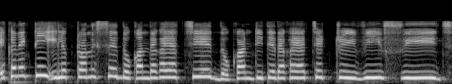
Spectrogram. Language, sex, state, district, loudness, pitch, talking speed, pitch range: Bengali, female, Jharkhand, Jamtara, -12 LUFS, 305 Hz, 170 wpm, 295-335 Hz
